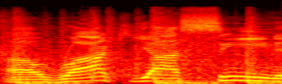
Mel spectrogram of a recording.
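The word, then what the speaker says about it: Rock Ya-Sin: Here, the defensive back, Rock Yassin is how you say his name, grabbed Mike Evans around the waist before the pass was being thrown.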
